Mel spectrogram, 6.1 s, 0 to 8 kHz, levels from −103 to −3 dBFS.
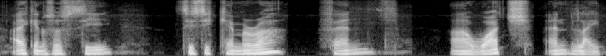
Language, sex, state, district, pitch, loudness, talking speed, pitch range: English, male, Arunachal Pradesh, Lower Dibang Valley, 110 Hz, -21 LUFS, 110 wpm, 100-130 Hz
